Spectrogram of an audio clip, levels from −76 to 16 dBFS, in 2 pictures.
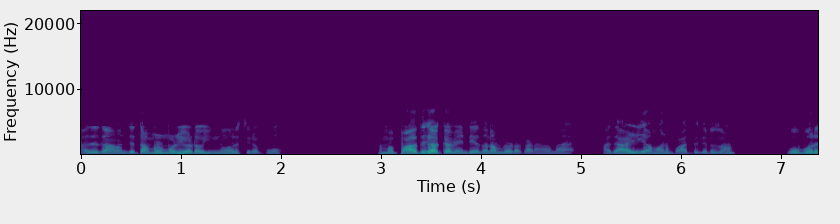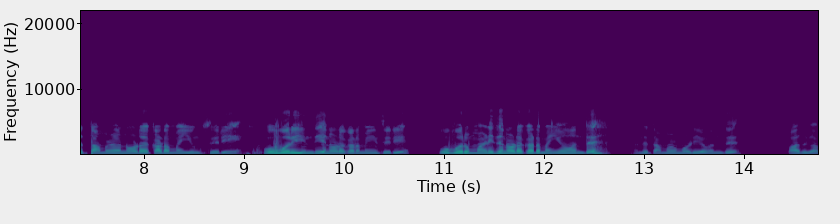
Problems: low volume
